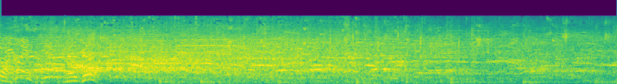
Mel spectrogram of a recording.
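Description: A basketball bounces on the court.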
